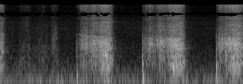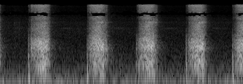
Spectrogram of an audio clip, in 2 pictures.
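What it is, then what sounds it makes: Rubber sneaker sole being scrubbed. A black and white running shoe is held in hand with its patterned rubber outsole facing up and scrubbed back and forth with a wooden-handled steel wire brush. Eight rough, bright scratching strokes sweep across the sole at an uneven pace, with short quiet gaps between them.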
